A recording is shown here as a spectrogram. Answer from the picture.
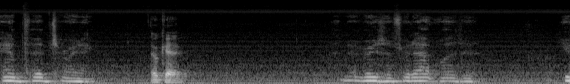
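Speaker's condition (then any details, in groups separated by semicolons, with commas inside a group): Parkinson's disease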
